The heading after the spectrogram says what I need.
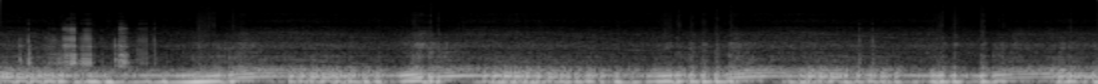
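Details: Hyundai Tiburon that sat a long time, after Seafoam in fuel tank, crankcase oil and intake vacuum line: good at idle but revs climb in uneven, stalling surges with a rough stumbling note; hesitates under load.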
